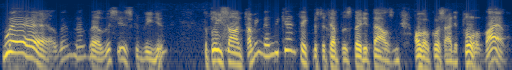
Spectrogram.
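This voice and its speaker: An actor playing a genteel, smug older colonel and swindler, courtly and florid, in 1950s radio mystery style. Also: male voice, medium pitch, wildly swooping pitch, brisk, breathy edge. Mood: gloating. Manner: courtly, florid, mock-regretful. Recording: dull 1950 radio broadcast.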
